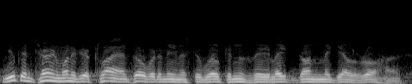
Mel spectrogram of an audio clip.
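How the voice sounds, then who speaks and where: An actor playing a cool, decisive gentleman gunfighter in a radio western, speaking in a clipped, authoritative way. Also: mid-range voice, a little fast, lightly acted. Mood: composed. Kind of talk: 1950s radio western acting. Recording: narrow-band old radio, faint hiss.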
